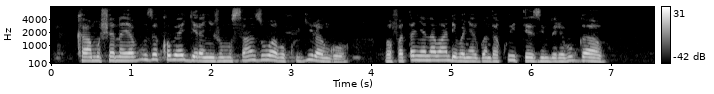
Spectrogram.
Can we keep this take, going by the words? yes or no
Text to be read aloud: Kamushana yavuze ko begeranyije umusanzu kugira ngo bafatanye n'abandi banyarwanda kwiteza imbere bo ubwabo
no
